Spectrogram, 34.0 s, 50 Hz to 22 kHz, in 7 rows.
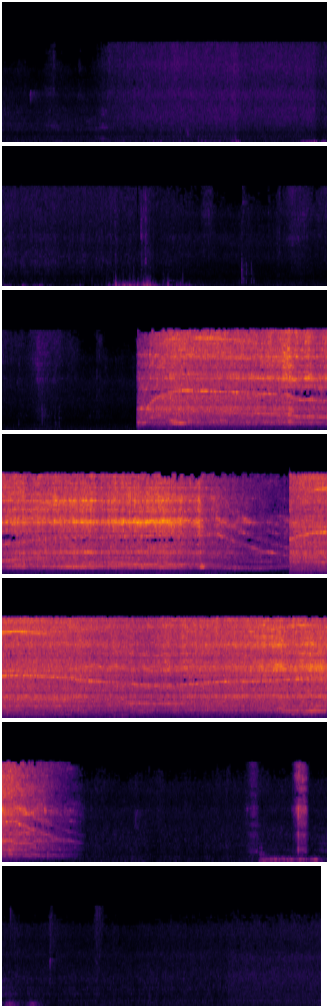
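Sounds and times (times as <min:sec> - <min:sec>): circular saw cutting wood: 0:11.8 - 0:25.6.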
